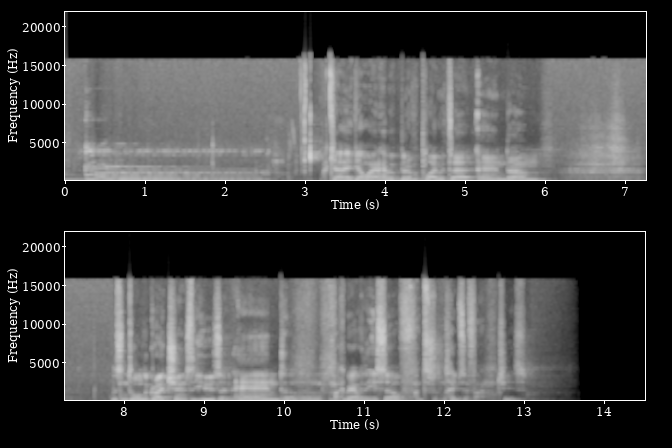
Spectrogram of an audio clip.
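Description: A cigar box guitar plays a blues riff with a slide.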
